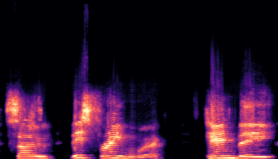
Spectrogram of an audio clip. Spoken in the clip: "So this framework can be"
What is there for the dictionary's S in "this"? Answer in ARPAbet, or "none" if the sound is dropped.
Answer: S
